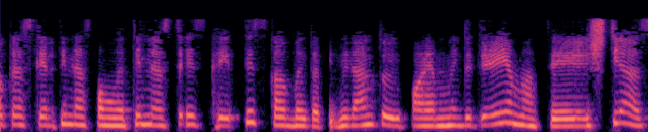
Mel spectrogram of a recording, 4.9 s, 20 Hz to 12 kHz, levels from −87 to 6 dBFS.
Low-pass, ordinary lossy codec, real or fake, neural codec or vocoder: 7.2 kHz; MP3, 32 kbps; fake; codec, 16 kHz, 0.5 kbps, X-Codec, HuBERT features, trained on general audio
